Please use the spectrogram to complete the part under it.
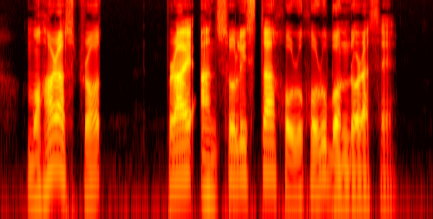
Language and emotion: Assamese, neutral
